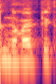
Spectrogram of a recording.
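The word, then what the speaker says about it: pneumatic: P silent होता है। न्यूमेट्रिक होता है।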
